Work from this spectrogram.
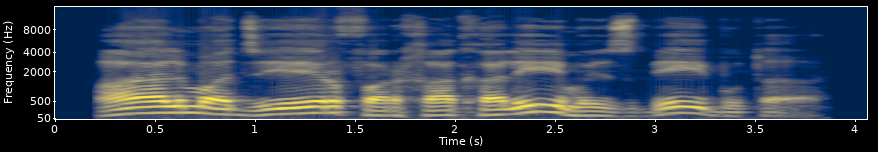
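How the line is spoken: Husky voice, lilting accent. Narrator (Russian): за хрипотцой легкий переливчатый акцент говорившего

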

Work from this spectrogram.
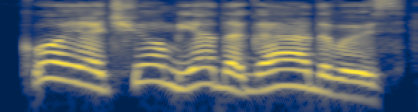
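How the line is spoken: Grim pronouncement. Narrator (Russian): мрачно изрек Сэм

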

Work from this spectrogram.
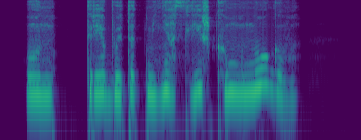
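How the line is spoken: Moan. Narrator (Russian): простонала

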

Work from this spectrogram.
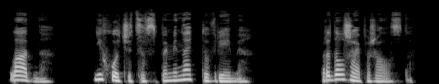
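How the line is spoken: Sigh, then speaking. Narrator (Russian): Даша вздохнула, а потом сказала

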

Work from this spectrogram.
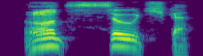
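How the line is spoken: Hiss, broken nose. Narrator (Russian): прошипел атлет со сломанным носом

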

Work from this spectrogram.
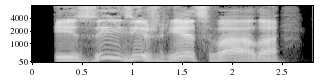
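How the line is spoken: Thundering. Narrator (Russian): прогремел он

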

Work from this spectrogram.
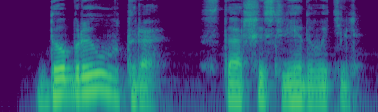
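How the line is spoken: Weak whisper. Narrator (Russian): слабым голосом прошептала Раяна Мнишек

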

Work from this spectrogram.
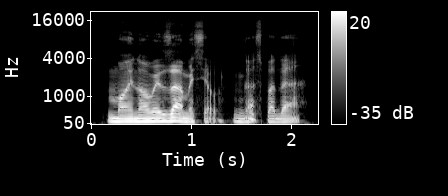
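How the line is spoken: Grumbled. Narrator (Russian): буркнул

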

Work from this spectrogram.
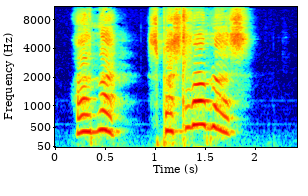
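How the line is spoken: Stunned babbling. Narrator (Russian): Не веря самому себе, пролепетал Тонкий

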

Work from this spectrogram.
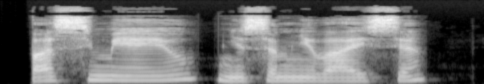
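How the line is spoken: Icy, curt. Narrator (Russian): ледяным тоном бросил Гарик

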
